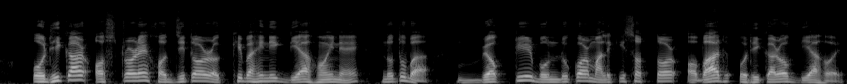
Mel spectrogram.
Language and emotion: Assamese, neutral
